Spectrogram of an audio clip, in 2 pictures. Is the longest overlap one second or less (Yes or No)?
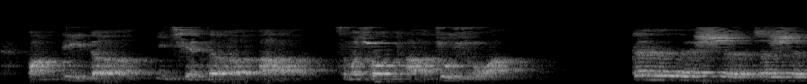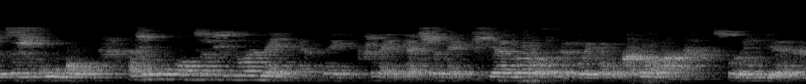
Yes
